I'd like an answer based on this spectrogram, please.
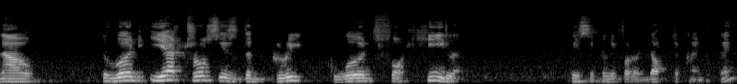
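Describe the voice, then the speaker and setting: Somewhat breathy, a man speaks with lively intonation at a fairly slow pace. He takes long, frequent pauses, and his loudness swings widely. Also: fairly high pitch for a man. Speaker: lecturer. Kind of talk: lecture.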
